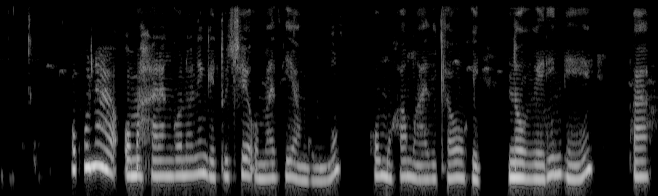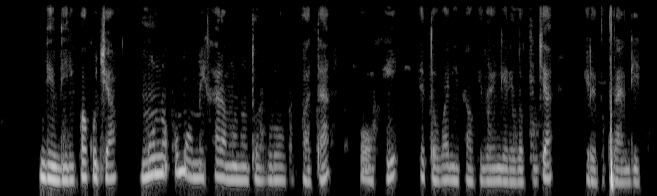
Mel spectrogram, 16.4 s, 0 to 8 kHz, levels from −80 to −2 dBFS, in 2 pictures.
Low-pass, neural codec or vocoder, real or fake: 7.2 kHz; none; real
